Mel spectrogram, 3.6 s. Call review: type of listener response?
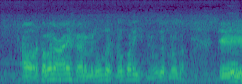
listening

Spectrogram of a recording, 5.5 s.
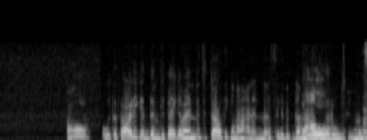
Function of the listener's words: taking over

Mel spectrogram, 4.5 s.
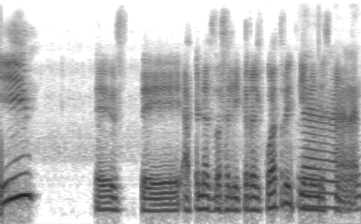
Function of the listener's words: taking over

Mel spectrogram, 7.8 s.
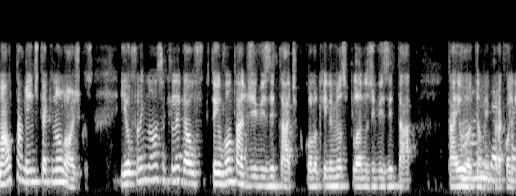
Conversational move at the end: taking over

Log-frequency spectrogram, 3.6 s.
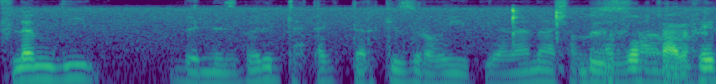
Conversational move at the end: taking over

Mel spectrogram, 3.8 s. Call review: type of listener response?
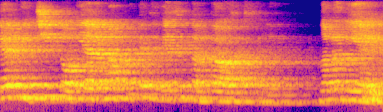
taking over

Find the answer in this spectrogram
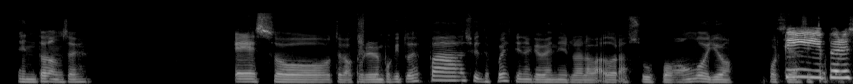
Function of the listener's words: taking over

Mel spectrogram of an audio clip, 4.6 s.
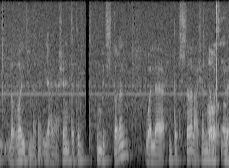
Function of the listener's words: taking over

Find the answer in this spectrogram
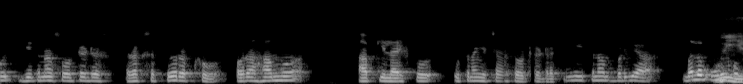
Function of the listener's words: taking over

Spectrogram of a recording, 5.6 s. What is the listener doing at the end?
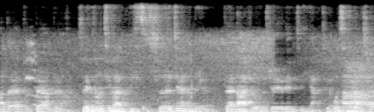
taking over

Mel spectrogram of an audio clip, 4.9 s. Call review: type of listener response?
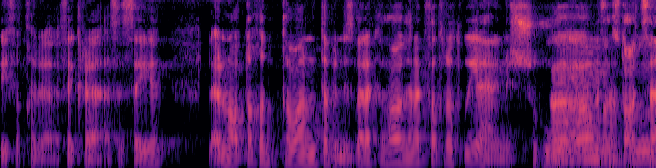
taking over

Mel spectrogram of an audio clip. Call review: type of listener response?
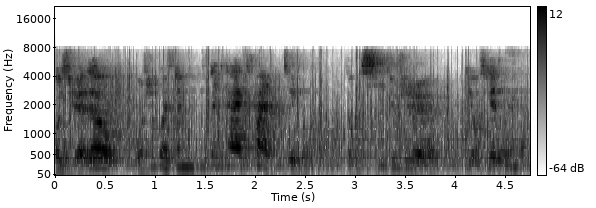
listening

